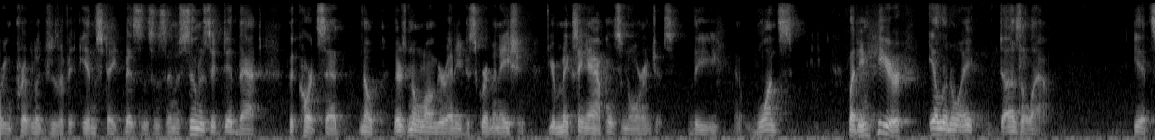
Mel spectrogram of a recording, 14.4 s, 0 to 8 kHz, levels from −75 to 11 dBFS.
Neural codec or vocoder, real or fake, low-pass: codec, 16 kHz, 6 kbps, DAC; fake; 7.2 kHz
